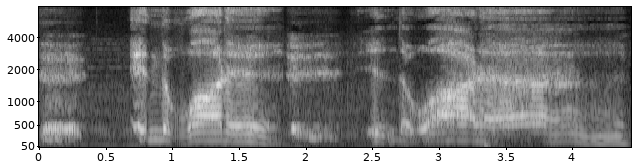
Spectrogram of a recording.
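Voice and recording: Over clear background music, a man uses a raspy, high-pitched put-on character voice at a very slow pace.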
